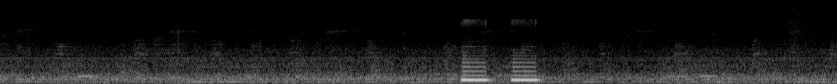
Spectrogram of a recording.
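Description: Two short, loud electronic beeps about half a second apart, low-pitched, over steady background music.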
